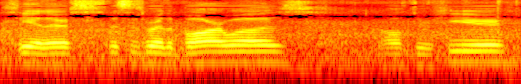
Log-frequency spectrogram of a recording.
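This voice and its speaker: A man casually walking a site outdoors, pointing out where rooms used to be in a flat, low-key way. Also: a little slow. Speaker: urban explorer filming. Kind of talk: casual walkthrough commentary. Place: outdoors on a cracked lot of a demolished site. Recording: handheld camera audio with clear background noise.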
